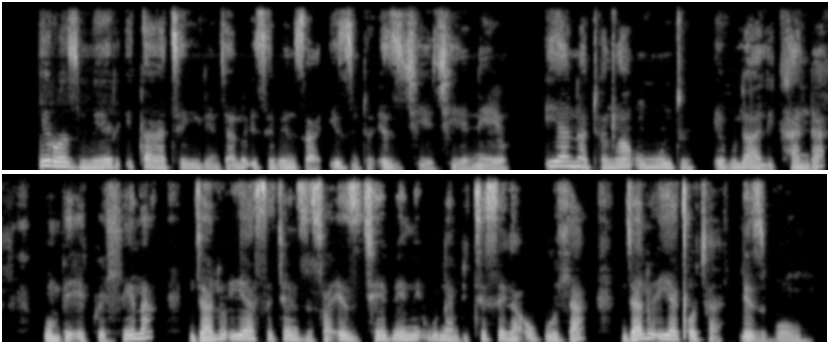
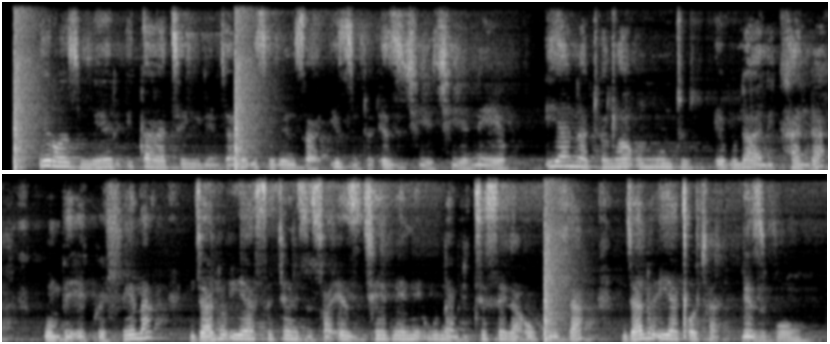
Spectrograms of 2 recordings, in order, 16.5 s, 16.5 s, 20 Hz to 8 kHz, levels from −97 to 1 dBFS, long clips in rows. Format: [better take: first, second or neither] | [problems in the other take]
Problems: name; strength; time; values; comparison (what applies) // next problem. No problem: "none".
first | background sound (Snare drum); 5 dB below the speech // room echo; dies away in 1.3 s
